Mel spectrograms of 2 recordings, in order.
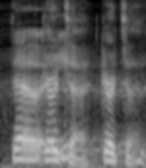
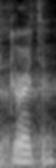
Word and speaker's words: Goethe: Goethe. Yeah, we'll just say Goethe.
